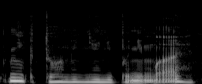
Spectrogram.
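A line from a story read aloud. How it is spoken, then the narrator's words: Dejected. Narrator (Russian): уныло ответил принц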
